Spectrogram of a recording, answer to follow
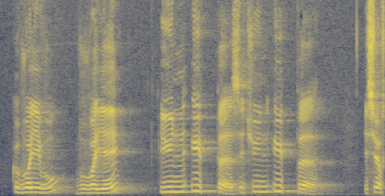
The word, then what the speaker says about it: huppe: La lettre H, écrite en rouge, ne se prononce pas. Elle est muette.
